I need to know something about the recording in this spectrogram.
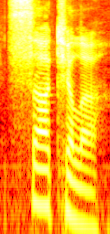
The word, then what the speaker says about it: circular: The same thing over here. Circular. Circle, circular. Care and not Q.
